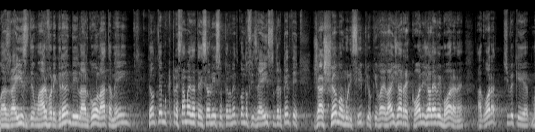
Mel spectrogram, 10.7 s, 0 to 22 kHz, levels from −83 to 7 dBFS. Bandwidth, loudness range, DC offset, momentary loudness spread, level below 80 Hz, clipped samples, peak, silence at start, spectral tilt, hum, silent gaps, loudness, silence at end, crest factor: 17 kHz; 3 LU; under 0.1%; 11 LU; -54 dBFS; under 0.1%; 0 dBFS; 0 s; -5 dB/octave; none; none; -14 LUFS; 0 s; 14 dB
